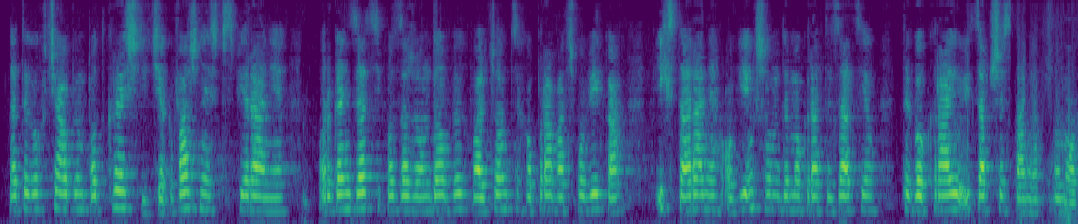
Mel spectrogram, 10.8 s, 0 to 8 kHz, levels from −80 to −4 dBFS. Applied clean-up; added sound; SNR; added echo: neural separator model SepFormer DNS4.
